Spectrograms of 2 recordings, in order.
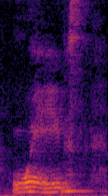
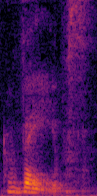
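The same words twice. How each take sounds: First: It begins with a rounded W sound. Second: It begins with a buzzing V sound. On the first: The speaker calls it right. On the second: The speaker calls it wrong.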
